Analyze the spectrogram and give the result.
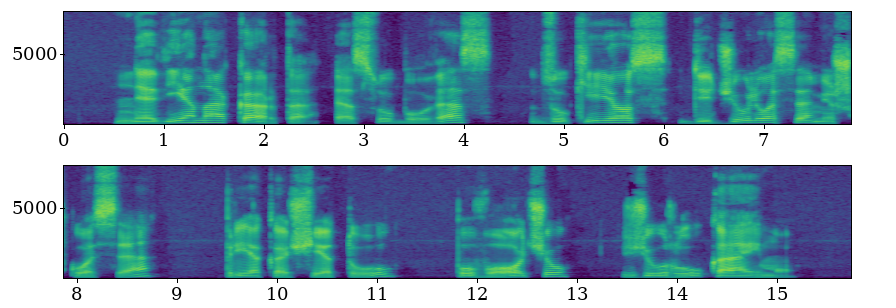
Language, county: Lithuanian, Alytus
